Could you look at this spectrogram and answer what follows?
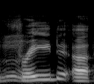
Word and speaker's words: Fried: And Fried, that's how you pronounce it, right, Greg? Fried.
